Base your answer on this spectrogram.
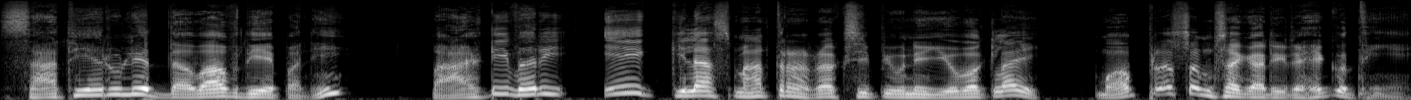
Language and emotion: Nepali, happy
